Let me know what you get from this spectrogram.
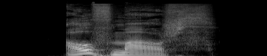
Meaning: genitive singular of Aufmarsch
- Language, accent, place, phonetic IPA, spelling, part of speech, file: German, Germany, Berlin, [ˈaʊ̯fˌmaʁʃs], Aufmarschs, noun, De-Aufmarschs.ogg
